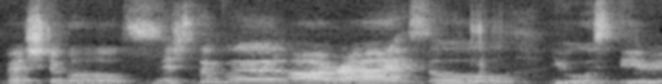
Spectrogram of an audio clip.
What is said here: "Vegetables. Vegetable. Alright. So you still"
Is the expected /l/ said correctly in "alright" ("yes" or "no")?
yes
